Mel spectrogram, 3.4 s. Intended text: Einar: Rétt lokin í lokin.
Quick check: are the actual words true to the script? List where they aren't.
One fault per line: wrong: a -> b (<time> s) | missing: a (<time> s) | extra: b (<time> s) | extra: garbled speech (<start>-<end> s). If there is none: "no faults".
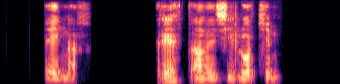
wrong: lokin -> aðeins (2.0 s)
